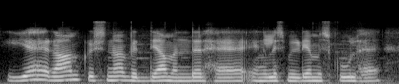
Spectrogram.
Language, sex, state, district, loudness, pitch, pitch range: Hindi, male, Uttar Pradesh, Lalitpur, -16 LUFS, 170 Hz, 165-185 Hz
